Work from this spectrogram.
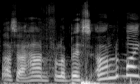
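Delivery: startled, sudden outburst.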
